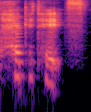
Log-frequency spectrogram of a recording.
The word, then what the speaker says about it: Hecate: which cult lacquer called hecate's tears I learned how to say it's Hecate um hec's tears and this is a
